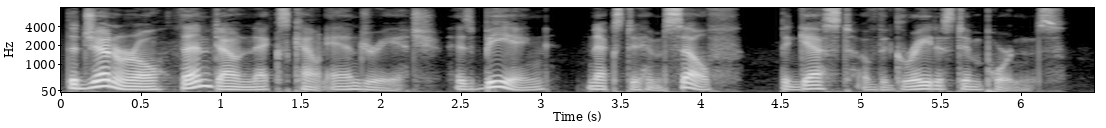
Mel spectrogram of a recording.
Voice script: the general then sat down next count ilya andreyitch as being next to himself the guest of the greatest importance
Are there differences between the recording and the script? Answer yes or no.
yes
